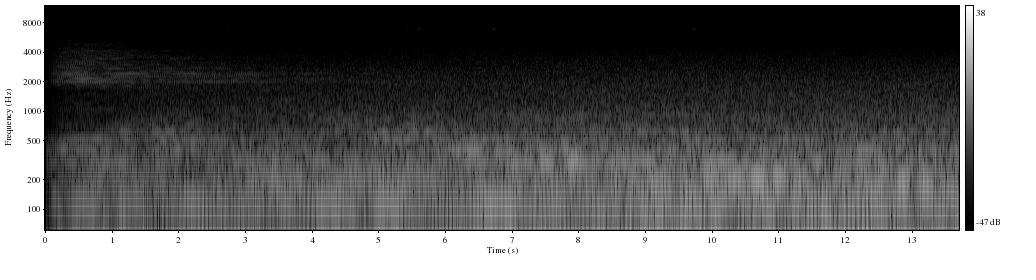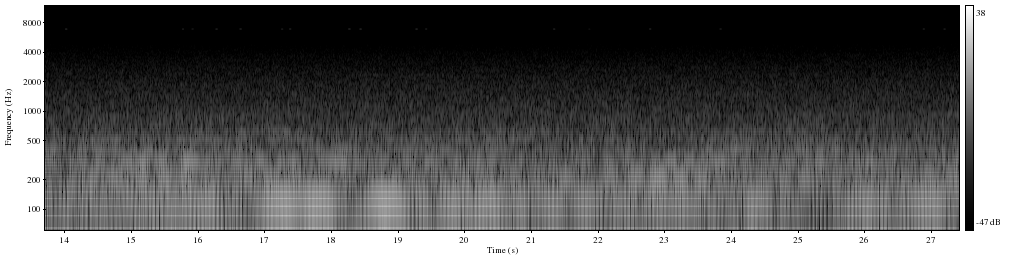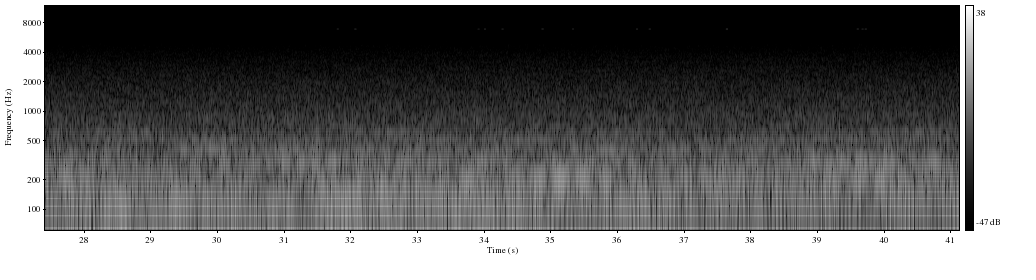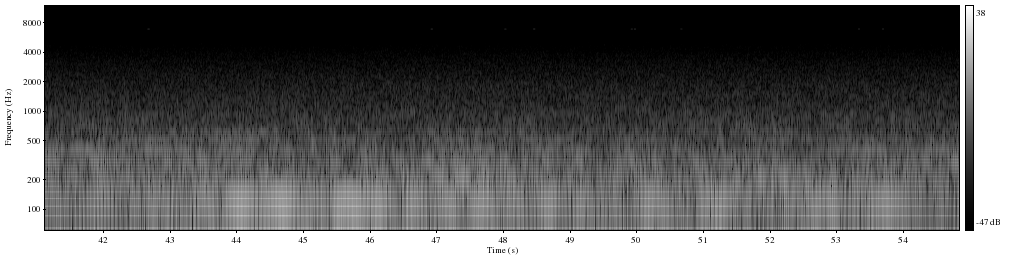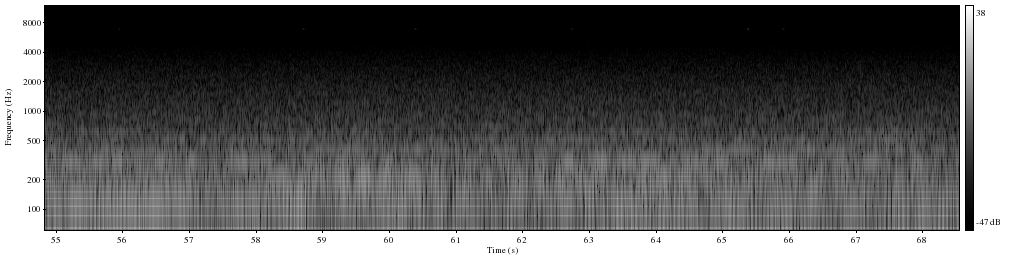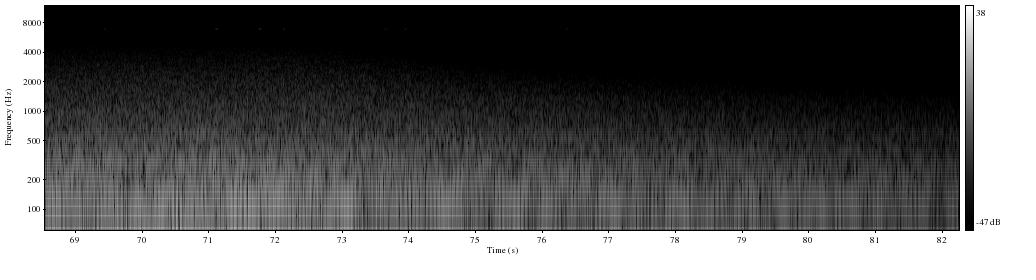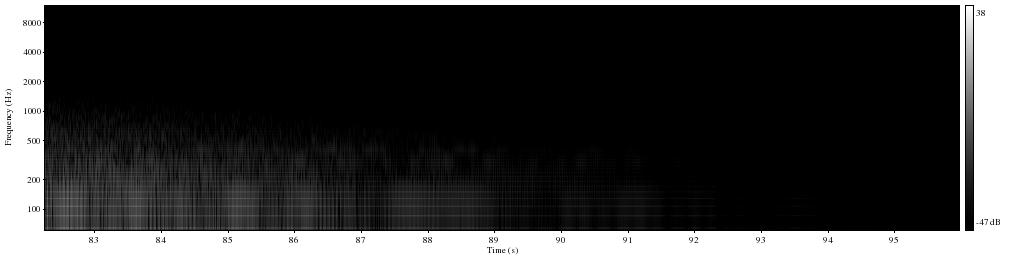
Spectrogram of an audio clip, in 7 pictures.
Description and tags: LAYERS 015 - CHOROID PADDO- (25)
LAYERS 015 - CHOROID PADDO is an extensive multisample package containing 128 samples. The numbers are equivalent to chromatic key assignment covering a complete MIDI keyboard (128 keys). The sound of CHOROID PADDO is one of a beautiful PAD. Each sample is more than minute long and is very useful as a nice PAD sound. All samples have a very long sustain phase so no looping is necessary in your favourite samples. It was created layering various VST instruments: Ironhead-Bash, Sontarium, Vember Audio's Surge, Waldorf A1 plus some convolution (Voxengo's Pristine Space is my favourite).
drone, ambient, pad, multisample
